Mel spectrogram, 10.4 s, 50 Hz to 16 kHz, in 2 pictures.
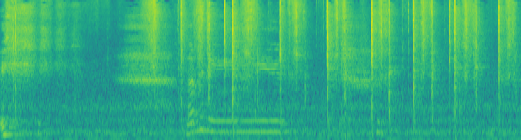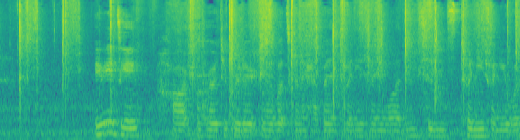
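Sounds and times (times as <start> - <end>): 
speech: 0.0 - 0.3, 1.8 - 2.7, 6.2 - 10.4
shuffling a deck of cards: 1.8 - 6.1, 7.1 - 10.4.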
